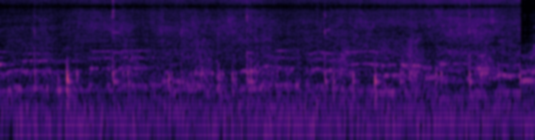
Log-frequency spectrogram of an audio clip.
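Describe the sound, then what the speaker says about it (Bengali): Potatoes and meat fry together in oil in a pan, a continuous close sizzle with repeated stirring scrapes and clinks of a spoon against the pan over about eight seconds, no talking. "আলু আর মাংসটা একসাথে দিয়ে দেবো একসাথেই কষাবো"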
